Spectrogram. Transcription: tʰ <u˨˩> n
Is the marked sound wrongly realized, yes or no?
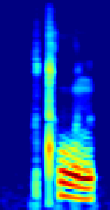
no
